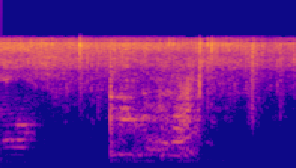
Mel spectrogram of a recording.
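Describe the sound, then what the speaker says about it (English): Oil in a pan begins to sizzle as sautéing starts for a shrimp and scallop fettuccine, a soft hiss with a brief swell of stirring in the middle, close and fairly quiet, with a faint voice in the background. "so that gives me enough reason to start sauteing"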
